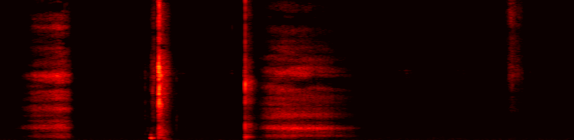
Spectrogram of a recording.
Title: stifled inducing sneezing, sometimes stifled rapid sneezing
